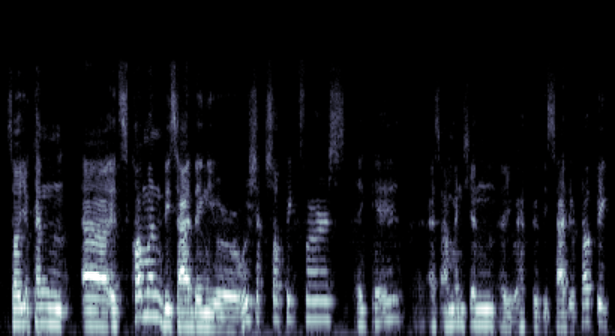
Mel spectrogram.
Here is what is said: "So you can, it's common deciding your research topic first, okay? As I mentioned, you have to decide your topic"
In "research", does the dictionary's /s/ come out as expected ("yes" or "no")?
no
